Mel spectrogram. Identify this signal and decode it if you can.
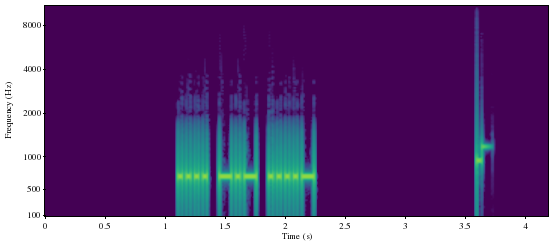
Morse code, heard as a keyed tone, about 36 wpm, 700 Hz. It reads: HK4
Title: Callsign Prefixes for Top 100 DXCC - 35wpm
